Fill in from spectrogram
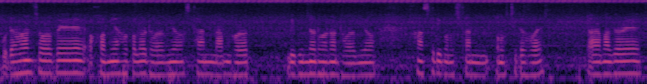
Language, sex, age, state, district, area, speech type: Assamese, male, 18-30, Assam, Sonitpur, rural, spontaneous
